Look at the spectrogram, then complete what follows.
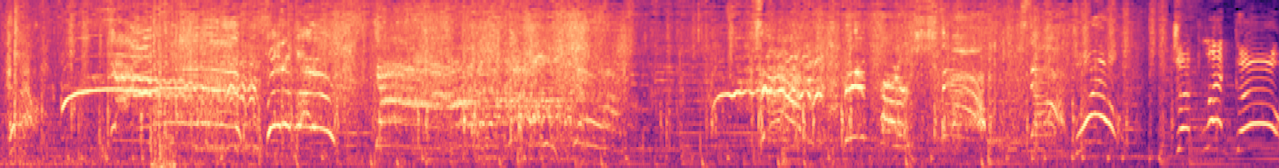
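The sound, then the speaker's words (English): A horse whinnies loudly and repeatedly, with its hooves clip-clopping steadily underneath, the neighs rising and falling throughout. “Fine, I'll get the dumb horse.”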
